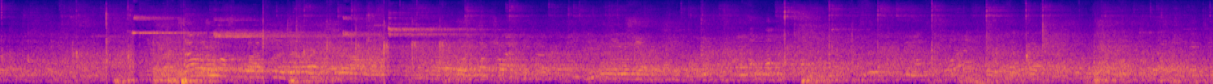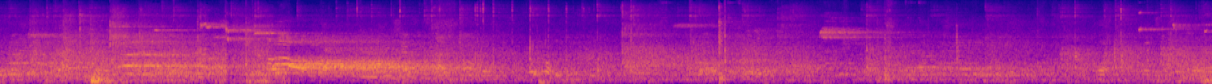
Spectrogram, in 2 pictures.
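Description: A crowd of people chatters in the background of a large echoing hall.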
